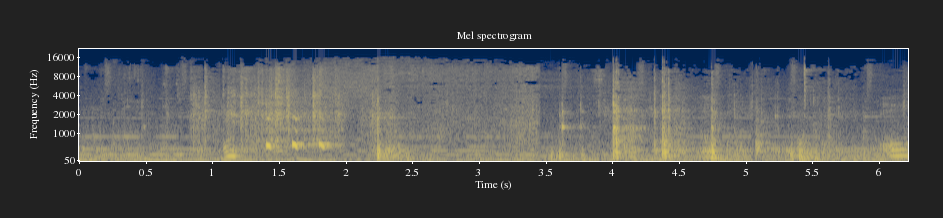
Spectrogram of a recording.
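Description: Background music over a hiss and a scatter of sharp knocks and clinks: ice cubes going into a plastic tumbler.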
